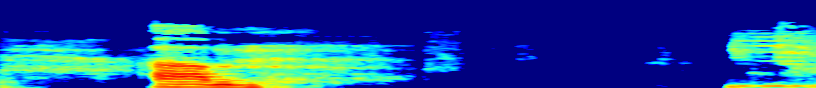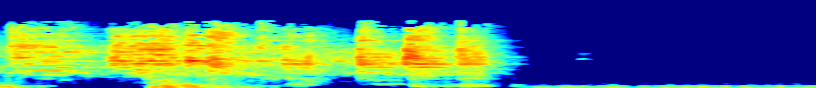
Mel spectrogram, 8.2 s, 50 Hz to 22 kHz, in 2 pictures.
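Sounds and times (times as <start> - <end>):
phone ringtone for an incoming call: 3.7 - 6.6.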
